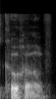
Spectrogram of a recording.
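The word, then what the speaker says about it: כוכב: And And that line under the B means mhm. it is a B, but because of where it is in the word, you pronounce it like a V. So it's Kohov.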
